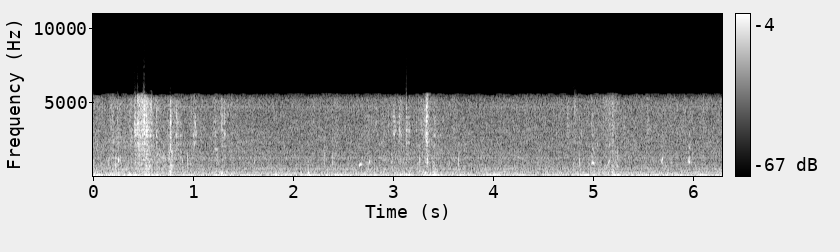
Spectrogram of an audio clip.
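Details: Two pet guinea pigs, Dennis and Uno, indoors: brief high squeaks and chirps scattered over steady rustling and pattering, with a constant low hum underneath.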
